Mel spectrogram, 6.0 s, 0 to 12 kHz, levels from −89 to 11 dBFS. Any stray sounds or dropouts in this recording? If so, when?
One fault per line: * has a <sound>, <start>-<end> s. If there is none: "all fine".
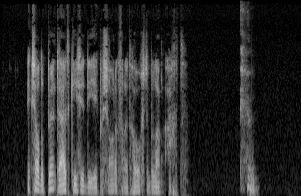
* has a cough, 4.8-5.2 s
